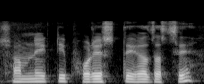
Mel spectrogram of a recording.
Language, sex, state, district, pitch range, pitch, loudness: Bengali, male, West Bengal, Cooch Behar, 125-140 Hz, 130 Hz, -17 LUFS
